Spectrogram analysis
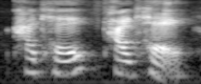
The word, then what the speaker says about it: Kaikeyi: Kaikeyi is how you pronounce her name.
